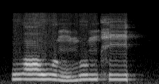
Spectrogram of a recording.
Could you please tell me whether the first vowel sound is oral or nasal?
oral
